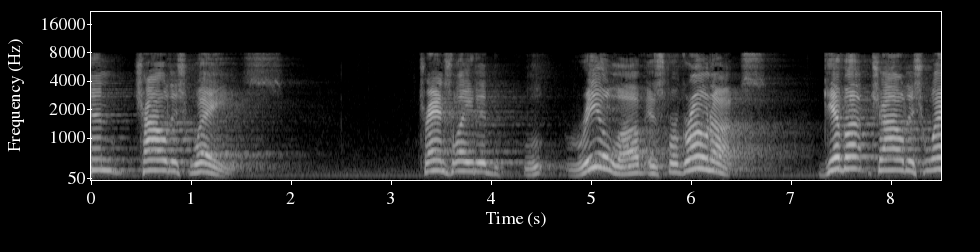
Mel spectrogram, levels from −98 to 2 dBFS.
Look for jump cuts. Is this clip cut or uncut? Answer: uncut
